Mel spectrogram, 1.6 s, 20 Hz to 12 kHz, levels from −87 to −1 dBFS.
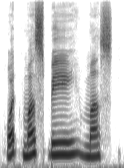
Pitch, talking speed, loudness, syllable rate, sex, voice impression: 205 Hz, 155 wpm, -18 LUFS, 3.2 syllables/s, female, feminine, middle-aged, tensed, powerful, slightly hard, clear, intellectual, elegant, lively, intense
